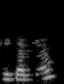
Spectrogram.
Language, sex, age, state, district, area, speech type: Maithili, female, 30-45, Bihar, Begusarai, rural, conversation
